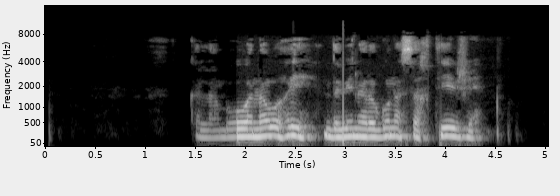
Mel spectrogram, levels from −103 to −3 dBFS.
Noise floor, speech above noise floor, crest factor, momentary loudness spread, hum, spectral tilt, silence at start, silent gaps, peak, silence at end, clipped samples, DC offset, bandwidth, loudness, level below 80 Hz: -89 dBFS; 62 dB; 18 dB; 16 LU; none; -5.5 dB/octave; 1.5 s; none; -10 dBFS; 0.7 s; under 0.1%; under 0.1%; 8 kHz; -27 LUFS; -64 dBFS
